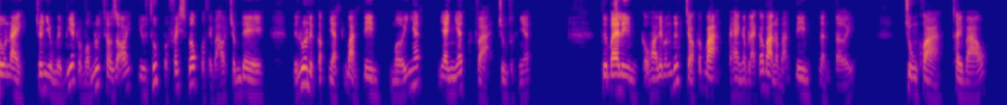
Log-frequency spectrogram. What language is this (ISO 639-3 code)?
vie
